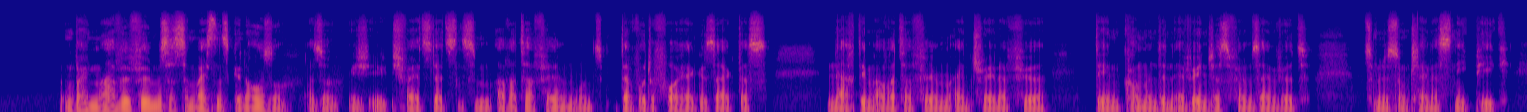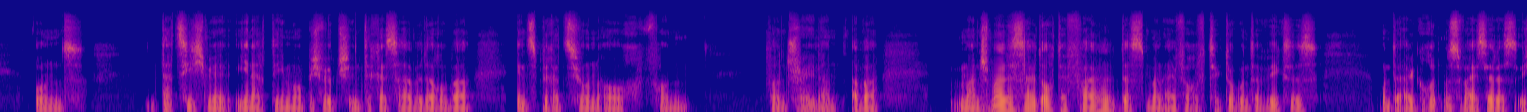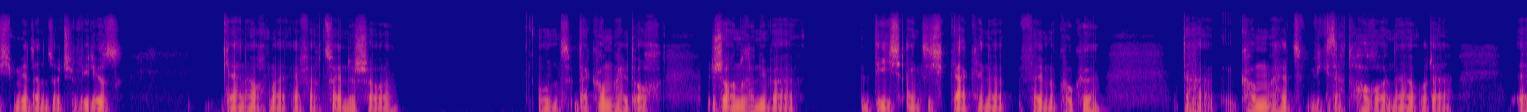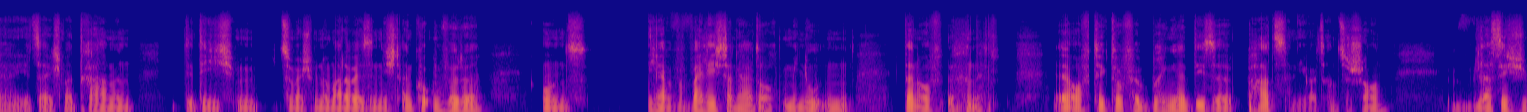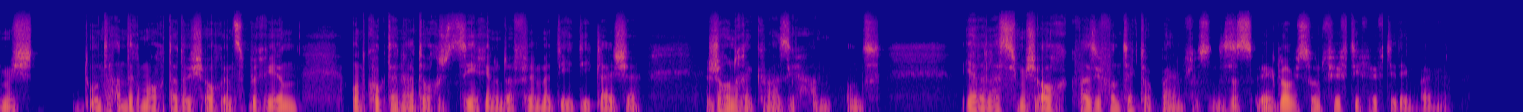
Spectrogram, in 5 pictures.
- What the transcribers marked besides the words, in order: in English: "Sneak Peak"; chuckle; in English: "Fifty Fifty"
- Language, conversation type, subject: German, podcast, Wie beeinflussen Algorithmen unseren Seriengeschmack?
- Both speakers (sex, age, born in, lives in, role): male, 25-29, Germany, Germany, guest; male, 25-29, Germany, Germany, host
